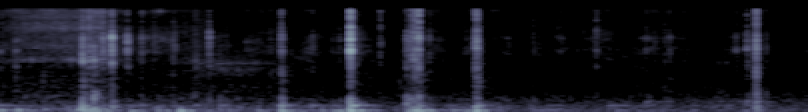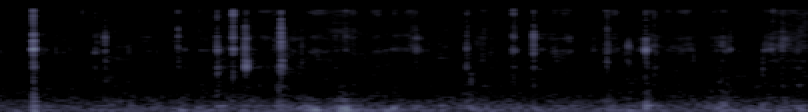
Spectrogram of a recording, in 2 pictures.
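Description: Small clicks and taps of fingers working rubber loom bands off the plastic pegs of a Rainbow Loom, several in the first couple of seconds, one more near the middle, then only faint ticks.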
